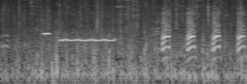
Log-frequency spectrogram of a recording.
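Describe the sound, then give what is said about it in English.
Rustic cattle horses with riders head out at a steady pace to encircle a herd and select bulls, hooves clip-clopping in a regular rhythm that grows more distinct toward the end, with a brief sustained whistle-like tone and low outdoor rumble earlier. “These are very rustic horses that have an acute sensitivity towards cattle.”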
